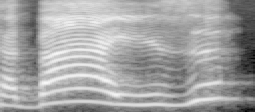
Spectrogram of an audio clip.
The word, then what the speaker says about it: advise: that yes yes good so the verb it's advised and the noun needs advice right yes yes you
